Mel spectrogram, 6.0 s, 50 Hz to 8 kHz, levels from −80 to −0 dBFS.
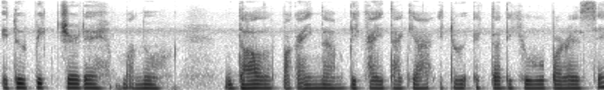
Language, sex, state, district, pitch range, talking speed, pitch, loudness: Nagamese, male, Nagaland, Kohima, 120-130 Hz, 140 wpm, 125 Hz, -18 LUFS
